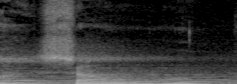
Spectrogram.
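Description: A man singing a slow song in long held notes over soft backing music, with a short break and a new sung phrase starting about three-quarters of a second in.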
